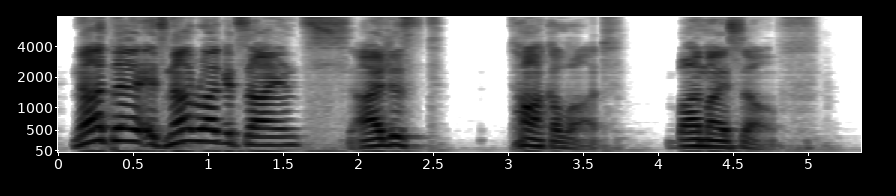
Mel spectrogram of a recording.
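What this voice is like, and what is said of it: Polished radio presenter voice. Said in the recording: “I have this voice ... a good voice, good radio presence ... I have a radio voice”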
